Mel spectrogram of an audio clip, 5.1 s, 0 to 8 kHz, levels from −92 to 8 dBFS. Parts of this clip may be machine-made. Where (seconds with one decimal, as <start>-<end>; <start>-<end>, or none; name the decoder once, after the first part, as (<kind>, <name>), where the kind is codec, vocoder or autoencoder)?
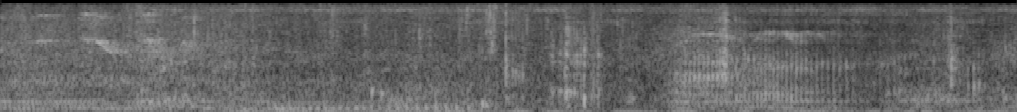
3.8-4.6 (codec, HILCodec)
